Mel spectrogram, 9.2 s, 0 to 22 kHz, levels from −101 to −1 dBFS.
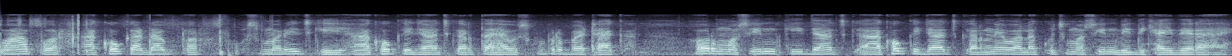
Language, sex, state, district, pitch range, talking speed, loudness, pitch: Hindi, male, Punjab, Kapurthala, 135-155 Hz, 220 wpm, -17 LUFS, 145 Hz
